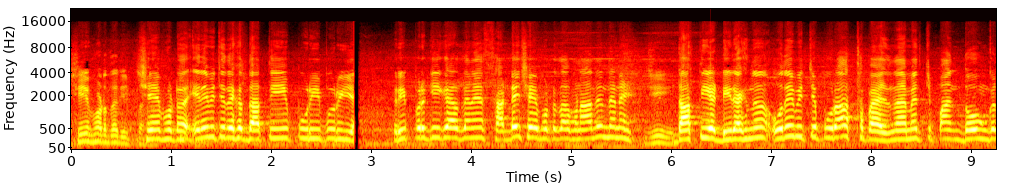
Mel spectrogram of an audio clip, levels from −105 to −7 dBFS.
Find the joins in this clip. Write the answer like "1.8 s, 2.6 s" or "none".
2.8 s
